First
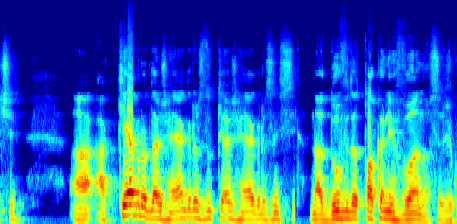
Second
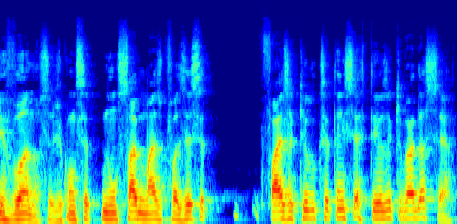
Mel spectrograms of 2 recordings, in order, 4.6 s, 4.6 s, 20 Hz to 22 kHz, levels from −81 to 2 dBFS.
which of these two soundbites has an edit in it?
first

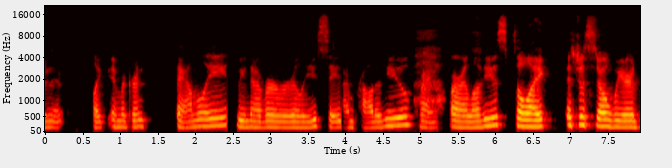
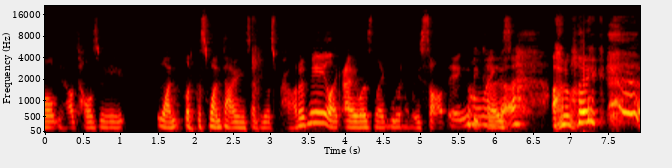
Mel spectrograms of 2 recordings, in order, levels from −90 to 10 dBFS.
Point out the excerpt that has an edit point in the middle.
first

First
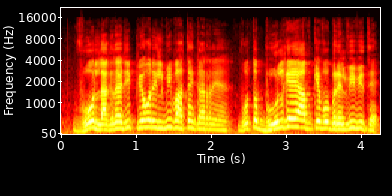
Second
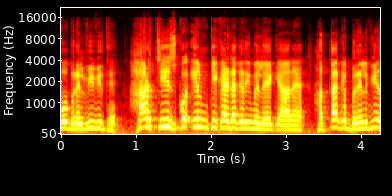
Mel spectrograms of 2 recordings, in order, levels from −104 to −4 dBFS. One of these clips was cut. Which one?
second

